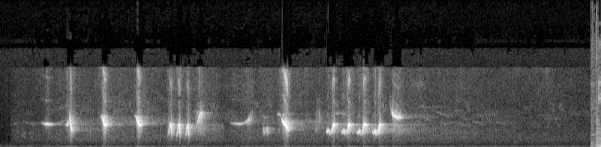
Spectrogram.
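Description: A bird chirping: a string of short, high chirps, some in quick runs of three or four.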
